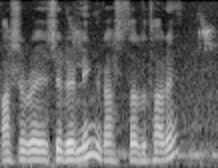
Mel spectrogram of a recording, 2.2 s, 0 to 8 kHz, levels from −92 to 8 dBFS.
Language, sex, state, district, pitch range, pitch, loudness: Bengali, male, Tripura, West Tripura, 150-220 Hz, 155 Hz, -14 LUFS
